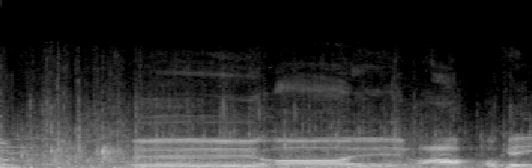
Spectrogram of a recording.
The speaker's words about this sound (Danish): Ja, og kan vi få en trommehjul?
